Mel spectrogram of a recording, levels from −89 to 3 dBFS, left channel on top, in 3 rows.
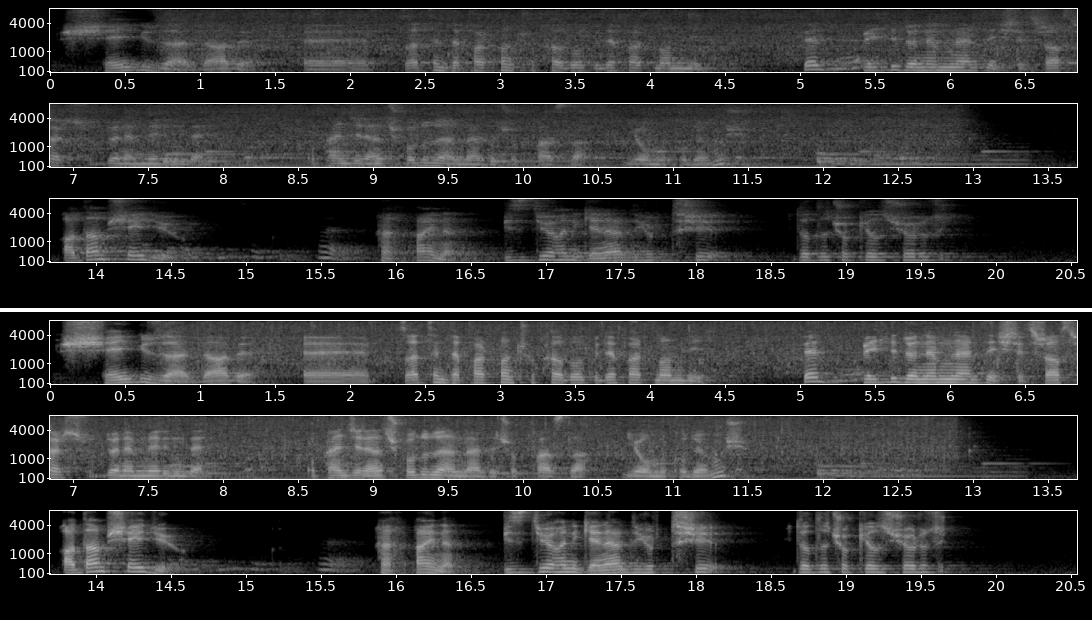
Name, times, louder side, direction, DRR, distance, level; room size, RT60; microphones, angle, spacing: voice 1, 0.1-1.4 1.7-4.4 5.0-7.9 8.6-11.5 13.8-14.5 15.9-16.4 16.7-18.2 18.7-19.7, right 10 dB, 70° right, 15 dB, 0.3 m, -35 dB
sound 1, 0.7-12.9, right 6 dB, 45° right, 0.7 m, -47 dB
sound 2, 7.3-13.4, left 1 dB, 10° left, 0.5 m, -51 dB
voice 2, 11.9-12.7 14.3-14.4 14.7-15.7, left 1 dB, 80° left, -3 dB, 1.2 m, -52 dB
8.8 x 6.3 x 3.6 m, 0.95 s
head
